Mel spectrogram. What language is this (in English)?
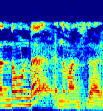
Malayalam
